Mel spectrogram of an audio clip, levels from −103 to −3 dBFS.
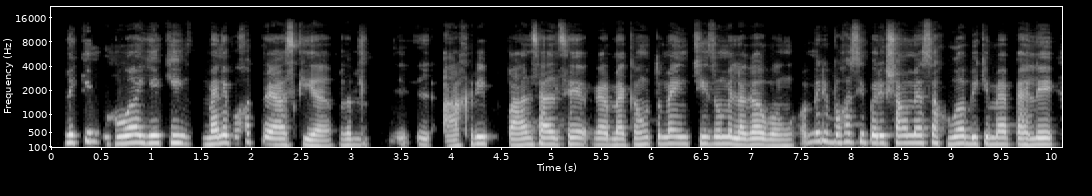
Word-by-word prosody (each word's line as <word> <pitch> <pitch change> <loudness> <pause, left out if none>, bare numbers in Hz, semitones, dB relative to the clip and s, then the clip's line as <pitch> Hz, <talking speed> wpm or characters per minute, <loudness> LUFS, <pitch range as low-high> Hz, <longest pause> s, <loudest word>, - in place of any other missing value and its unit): लेकिन 235 +3 0 0.2
हुआ 205 +3 +6
ये 210 0 +5
कि 210 -2 +2 0.2
मैंने 185 +4 +4
बहुत 205 +3 -8
प्रयास 165 -3 +2
किया, 145 -4 +1
मतलब 155 +1 -6 0.3
अ 170 -1 -10
अ, - - -2 0.2
आख़िरी 165 +7 +1 0.3
5 160 +2 0
साल 175 -2 +3
से 180 +1 -1
अगर 165 -1 -3
मैं 160 -1 0
कहूँ, 170 +2 -3
तो - - -3
मैं 190 +1 0
इन 185 0 -1
चीज़ों 185 0 0
में 185 -1 +3
लगा 165 0 +4
हुआ 150 -2 +1
हूँ, 145 +1 -7
और - - -8
मेरी 245 +1 -1
बहुत-सी 230 +1 -2
परीक्षाओं 205 0 +3
में 210 0 +1
ऐसा 210 +1 -2
हुआ 190 +2 +3
भी 185 - +4
कि 190 - -1
मैं 175 0 +1
पहले 165 +1 +2
180 Hz, 220 wpm, -23 LUFS, 165-205 Hz, 0.3 s, हुआ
